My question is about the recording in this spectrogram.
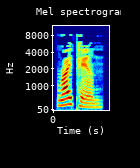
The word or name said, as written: rypan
